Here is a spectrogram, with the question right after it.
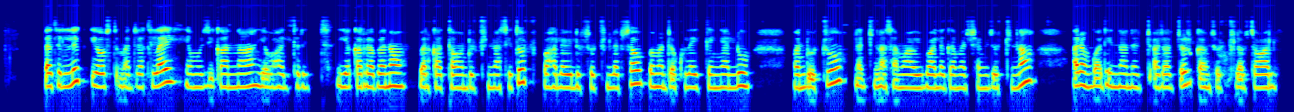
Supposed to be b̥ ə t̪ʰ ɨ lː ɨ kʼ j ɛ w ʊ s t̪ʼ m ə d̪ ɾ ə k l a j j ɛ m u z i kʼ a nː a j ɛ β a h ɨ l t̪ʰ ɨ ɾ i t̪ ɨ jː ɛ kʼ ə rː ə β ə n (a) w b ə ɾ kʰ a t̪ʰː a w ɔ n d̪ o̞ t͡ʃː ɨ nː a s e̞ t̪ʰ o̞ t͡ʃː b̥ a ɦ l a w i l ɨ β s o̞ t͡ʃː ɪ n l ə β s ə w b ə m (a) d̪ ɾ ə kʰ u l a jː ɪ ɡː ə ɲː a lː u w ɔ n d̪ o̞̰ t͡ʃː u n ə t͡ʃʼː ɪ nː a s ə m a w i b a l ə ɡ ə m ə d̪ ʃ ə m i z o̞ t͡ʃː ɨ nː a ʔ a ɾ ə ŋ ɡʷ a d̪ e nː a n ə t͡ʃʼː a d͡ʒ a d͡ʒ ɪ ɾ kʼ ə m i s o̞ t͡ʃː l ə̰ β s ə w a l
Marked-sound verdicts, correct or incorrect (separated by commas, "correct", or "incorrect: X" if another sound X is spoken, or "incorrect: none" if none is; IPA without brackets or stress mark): incorrect: ə, incorrect: ə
